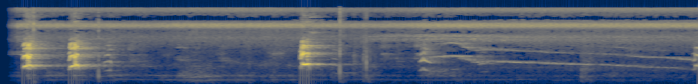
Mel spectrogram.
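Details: Village dogs hunting as a pack for monkeys in trees and along a riverbank, where the monkeys raid fruit gardens and fields. Three sharp, harmonic barks come in quick succession, then a long, falling whine-like tone over a steady high insect hiss.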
